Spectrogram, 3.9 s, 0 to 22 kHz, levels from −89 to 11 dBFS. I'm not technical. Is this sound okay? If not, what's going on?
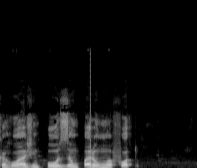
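No. At about 1.81 s, just before "uma foto", there is a tiny click, almost a brief buzz. This is a repeated buffer: new audio didn't reach the playback device in time, so it replayed the last tiny chunk it had, about 1.33 ms long (which fits a 64-sample buffer), two extra times. Because each piece is so short, the repeats and their hard joins blur into a click rather than a stutter. No speech is lost.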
